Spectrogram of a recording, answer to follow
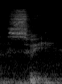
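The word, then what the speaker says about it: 水: And because it's combined with other kanji, you're going to use the on reading, which would be the Chinese reading. That reading is sui. Sui, S-U-I.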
